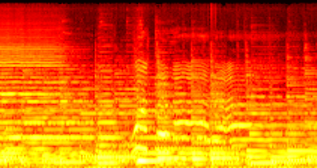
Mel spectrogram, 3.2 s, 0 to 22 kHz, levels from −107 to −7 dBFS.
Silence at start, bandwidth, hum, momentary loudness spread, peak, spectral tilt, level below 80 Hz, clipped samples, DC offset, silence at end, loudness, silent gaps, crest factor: 0 s; 15 kHz; none; 6 LU; -6 dBFS; -6.5 dB/octave; -46 dBFS; under 0.1%; under 0.1%; 0 s; -22 LUFS; none; 16 dB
